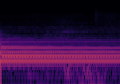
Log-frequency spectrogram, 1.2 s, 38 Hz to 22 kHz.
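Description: Harmonic on a guitar string detuned to a very low drop tuning, lightly touched at the 12th fret, sounds as a steady, sustained chiming tone with rich overtones and no attack, holding evenly throughout.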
